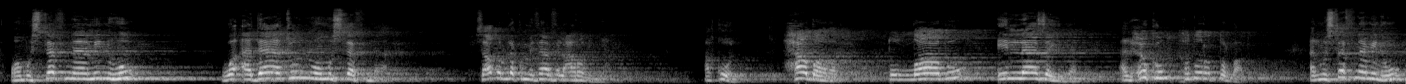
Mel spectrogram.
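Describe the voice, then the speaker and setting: Guy teaching a class, lots of examples and little laughs, mellow voice, big echoey hall. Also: extremely high pitch. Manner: explains through examples, quizzes students, chuckles often. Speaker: teacher of Islamic jurisprudence. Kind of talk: classroom lesson. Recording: echoey hall with long reverb.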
